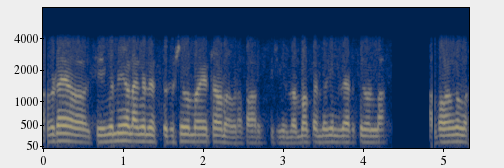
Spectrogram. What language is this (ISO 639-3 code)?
mal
